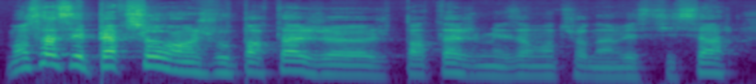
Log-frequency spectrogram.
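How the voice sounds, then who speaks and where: A man with a fairly low voice talks through a face mask. He comments on the markets off the cuff, as a video host would, in a casual, slangy way with the odd swear word. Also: sing-song, brisk. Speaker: crypto trading video host.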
